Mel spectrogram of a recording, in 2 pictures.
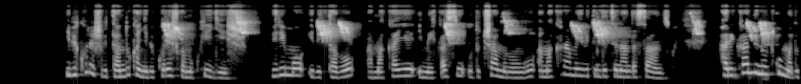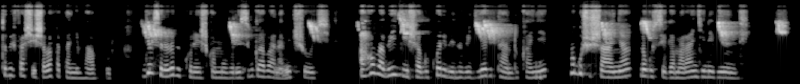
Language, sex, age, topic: Kinyarwanda, female, 25-35, education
